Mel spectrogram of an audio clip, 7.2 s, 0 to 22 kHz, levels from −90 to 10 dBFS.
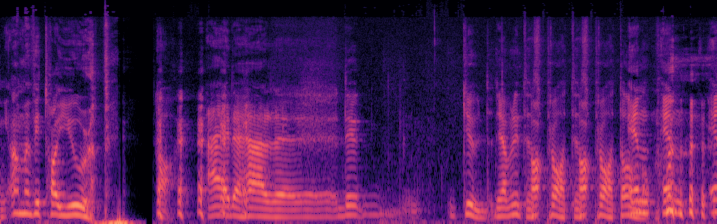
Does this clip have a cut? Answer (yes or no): yes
